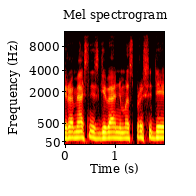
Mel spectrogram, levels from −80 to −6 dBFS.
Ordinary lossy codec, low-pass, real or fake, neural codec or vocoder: Opus, 32 kbps; 10.8 kHz; real; none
